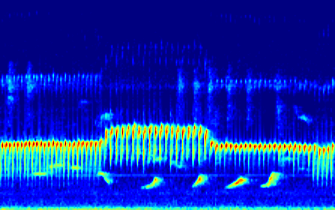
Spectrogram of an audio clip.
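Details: Long water-fountain ('air mancuran') song of an Atlantic canary used as a tutor recording: continuous rapid trills shifting up and down between pitch levels, with soft rising chip notes repeated underneath about every half second.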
